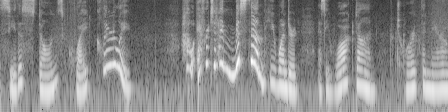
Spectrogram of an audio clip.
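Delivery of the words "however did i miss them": higher mild voice of a small creature; meek small creature pleading for the way; Christopher. A narrator's reading. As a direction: lift into Christopher's gentle, higher voice. Christopher wonders.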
